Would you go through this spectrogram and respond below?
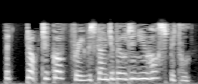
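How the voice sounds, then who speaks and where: A narrator plays a sensible young woman who runs an inn, in an audiobook. The voice is lifted high, earnest and reassuring, with an anxious, kindly edge. The sound is close, dry and a little muffled. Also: fast talker, breathy edge, no echo, close to an everyday voice. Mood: surprised. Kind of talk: audiobook character dialogue.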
